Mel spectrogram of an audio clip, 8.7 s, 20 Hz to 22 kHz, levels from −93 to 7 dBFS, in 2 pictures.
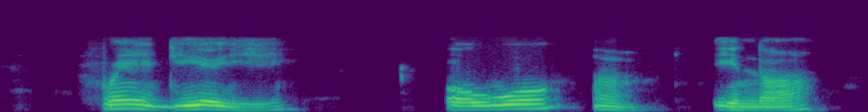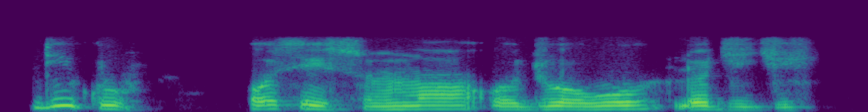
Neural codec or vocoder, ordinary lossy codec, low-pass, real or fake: codec, 16 kHz in and 24 kHz out, 2.2 kbps, FireRedTTS-2 codec; Opus, 32 kbps; 5.4 kHz; fake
